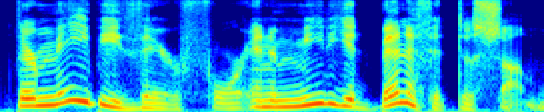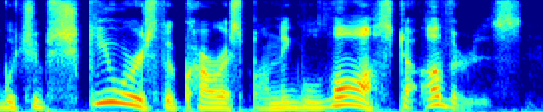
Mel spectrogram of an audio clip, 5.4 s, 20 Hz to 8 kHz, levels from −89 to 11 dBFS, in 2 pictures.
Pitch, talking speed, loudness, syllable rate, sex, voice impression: 175 Hz, 175 wpm, -18 LUFS, 6.1 syllables/s, male, masculine, adult-like, slightly middle-aged, slightly thick, tensed, slightly powerful, very bright, slightly hard, very clear, fluent, slightly cool, very intellectual, refreshing, sincere, calm, slightly mature, slightly friendly, reassuring, unique, elegant, slightly sweet, slightly lively, slightly strict, slightly sharp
